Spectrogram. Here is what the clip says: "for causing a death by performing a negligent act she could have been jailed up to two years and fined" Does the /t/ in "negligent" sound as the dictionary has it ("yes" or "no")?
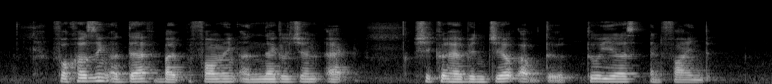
yes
